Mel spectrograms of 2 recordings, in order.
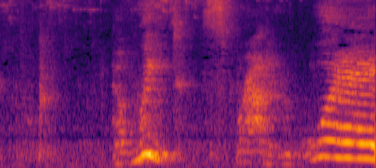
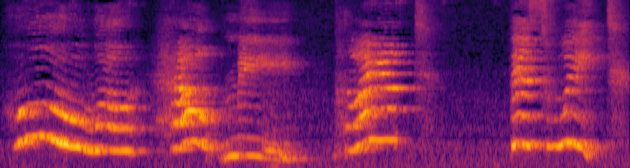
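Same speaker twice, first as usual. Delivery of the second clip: much higher, slow whiny hen voice; pleading hen; 3 dB louder, much slower than usual. Acted. Hen asks the neighbors, high slow plea. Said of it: "she asked them".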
